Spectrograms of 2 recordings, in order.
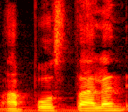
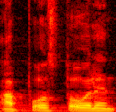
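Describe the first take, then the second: First: The vowel after the 'st' is a short 'a'. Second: The vowel after the 'st' is a long 'o'. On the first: The speaker calls it right. "എന്ന് മാത്രമേ പറയാവൂ" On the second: The speaker calls it wrong. "എന്ന് പറയരുത്"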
